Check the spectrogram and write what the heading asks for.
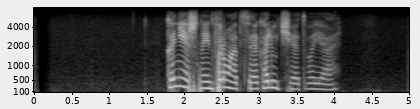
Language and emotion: Russian, angry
